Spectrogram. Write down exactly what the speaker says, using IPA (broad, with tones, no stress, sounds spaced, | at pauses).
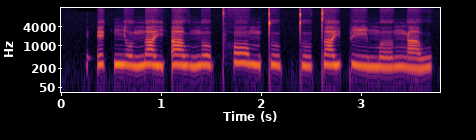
ʔ e˧ k̚ ɲ o˧˩ n a˧˩ j ʔ a˧˩ w n o˧˩ pʰ ɔː˥˨ m t̪ u˧˩ p̚ t̪ u˩˧ t̪ a˧˥ j p iː˧˩ m ɤː˩˧ ŋ a˩˧ w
